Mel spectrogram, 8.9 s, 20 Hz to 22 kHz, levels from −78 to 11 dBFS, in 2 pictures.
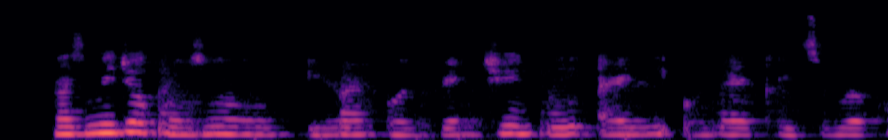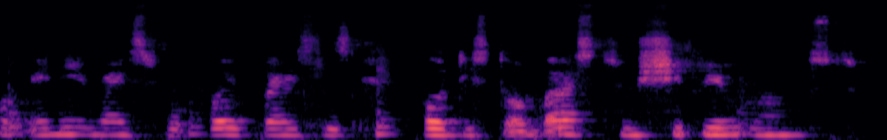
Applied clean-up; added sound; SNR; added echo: neural mask model DeepFilterNet 3.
